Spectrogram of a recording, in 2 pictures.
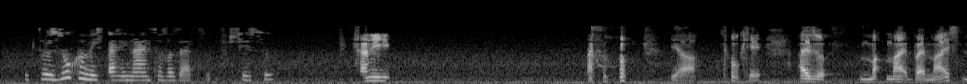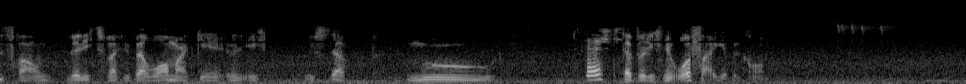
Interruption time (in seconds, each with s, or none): none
